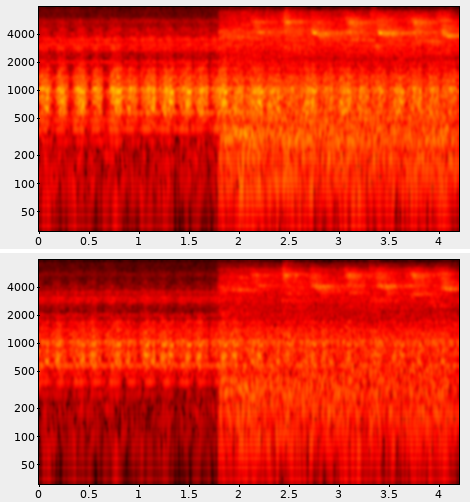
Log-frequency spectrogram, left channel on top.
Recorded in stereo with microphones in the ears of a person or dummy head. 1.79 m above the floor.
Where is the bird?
75° right (ahead or behind), 7 m.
